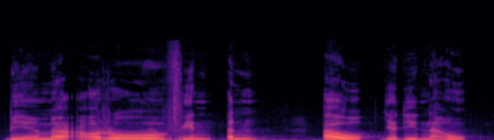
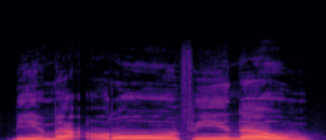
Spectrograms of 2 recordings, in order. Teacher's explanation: tanwin nun sakinah menghadapi hamzah qata, dipindahkan harokat hamzah kepada suara nun, baik nun sakinah ataupun tanwin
